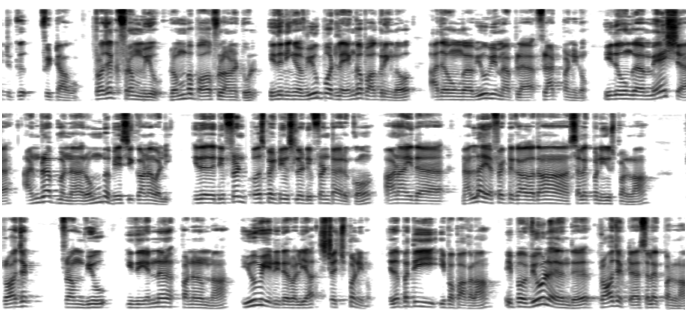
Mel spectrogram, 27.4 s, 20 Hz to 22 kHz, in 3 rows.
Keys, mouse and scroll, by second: 18.5 middle click, 20.8 click, 26.8-27.2 scroll up 4, 27.2 middle click.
